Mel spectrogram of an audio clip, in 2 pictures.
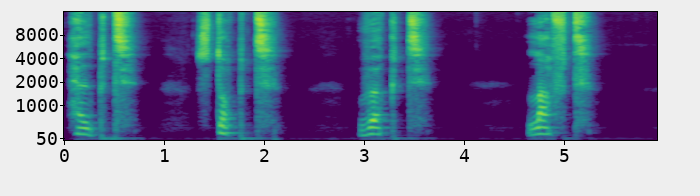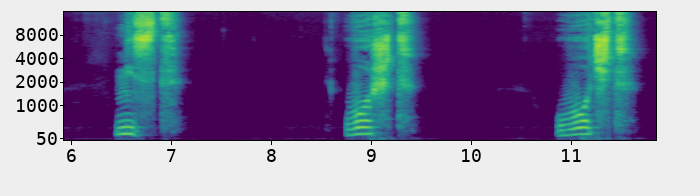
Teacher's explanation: bu səsləri səsləndirərkən əlimizi boğazımıza tutsaq, boğazımızın titrəmədiyini, səs tellərinin titrəmədiyini hiss edəcəyik. Yəni bu səslər boğazdan çıxarkən yalnız hava ilə tənəffüs olunur. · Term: unvoiced consonants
